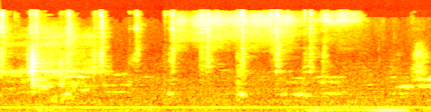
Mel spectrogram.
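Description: Near silence with a few faint clicks, the clearest shortly after the start, as carom billiard balls roll to a stop on the table.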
